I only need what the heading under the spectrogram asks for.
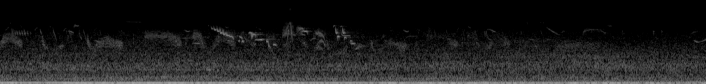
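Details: Siberian rubythroat singing in Kushiro, Japan, on 3 July 2019, recorded handheld with an SX70HS camera; fast scratchy whistled phrases and trills sit high above a heavy low rumble of wind or handling noise throughout.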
